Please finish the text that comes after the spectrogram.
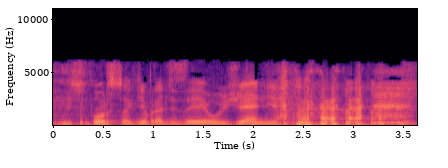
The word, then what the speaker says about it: Eugénia: No programa de hoje eu converso com Eugênia Melo e Castro, filha de poetas, grande cantora portuguesa, grande divulgadora da música brasileira em Portugal e no mundo todo.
